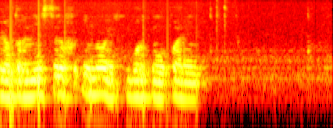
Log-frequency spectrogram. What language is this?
Russian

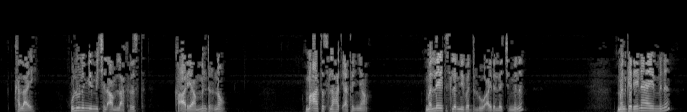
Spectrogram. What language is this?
Amharic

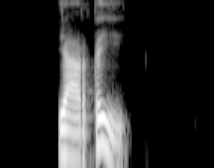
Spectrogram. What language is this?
Kabyle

